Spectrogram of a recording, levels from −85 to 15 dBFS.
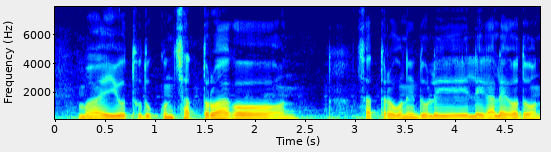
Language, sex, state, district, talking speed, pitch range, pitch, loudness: Chakma, male, Tripura, Unakoti, 125 wpm, 110-120 Hz, 115 Hz, -16 LUFS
